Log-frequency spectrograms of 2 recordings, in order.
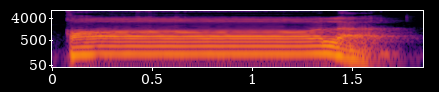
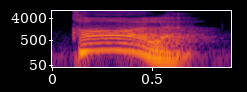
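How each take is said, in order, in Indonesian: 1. Vokal panjangnya dibaca terlalu panjang. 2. Vokal panjangnya dibaca dengan panjang yang sedang. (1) "panjangnya berlebihan" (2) "mesti dia panjangkan"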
